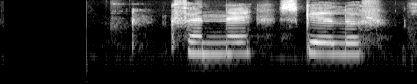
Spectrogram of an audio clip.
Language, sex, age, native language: Icelandic, male, 7, Czech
